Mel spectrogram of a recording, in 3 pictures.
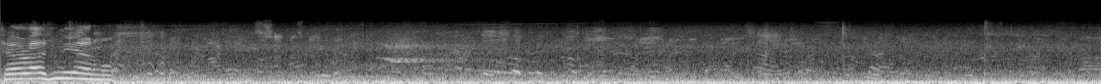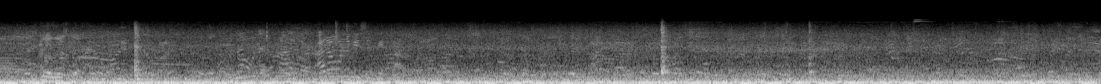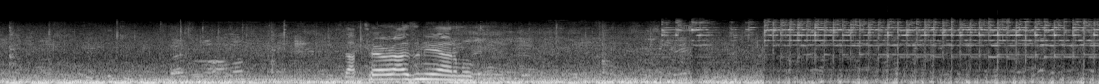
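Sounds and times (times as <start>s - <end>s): low rumble of traffic: 0.0s - 33.0s
passers-by talking: 0.0s - 33.0s.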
